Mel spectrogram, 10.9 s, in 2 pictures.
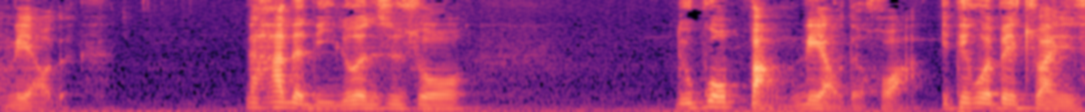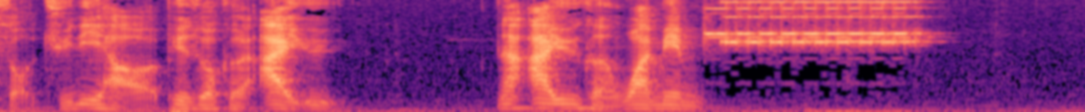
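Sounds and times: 
speech: 0.0s - 0.4s, 1.2s - 2.4s, 3.4s - 7.2s, 7.9s - 9.2s
telephone ringing with a bright high electronic trill: 9.0s - 10.2s.

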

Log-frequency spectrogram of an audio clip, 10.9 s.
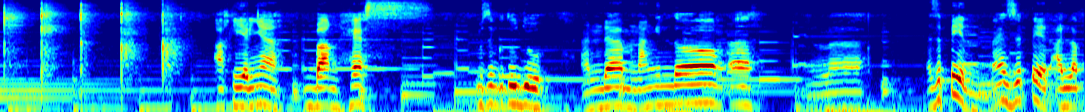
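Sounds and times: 
hand claps: 0.0s - 2.0s
speech: 2.2s - 10.8s.

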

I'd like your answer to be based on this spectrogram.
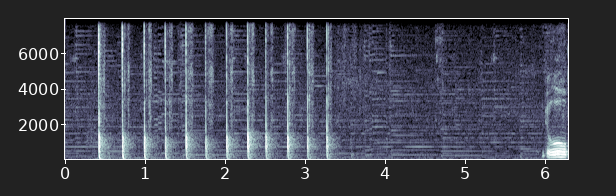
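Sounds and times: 
HB pencil tapping dots on a tabletop: 0.4s - 3.6s
speech: 6.0s - 6.2s.

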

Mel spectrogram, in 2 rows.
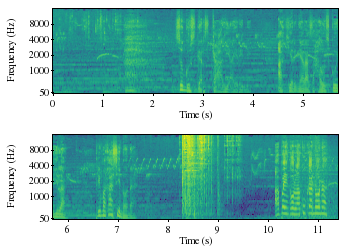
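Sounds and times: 
speech: 2.5s - 7.4s, 10.2s - 11.4s
clay water jug smashed on the ground: 8.2s - 9.4s.

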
